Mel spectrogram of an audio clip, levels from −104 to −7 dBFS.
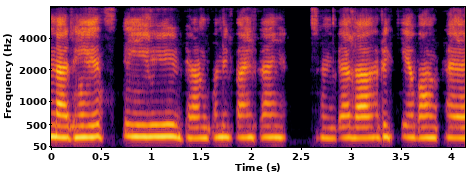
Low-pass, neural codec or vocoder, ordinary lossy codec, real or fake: none; codec, 16 kHz, 4 kbps, FunCodec, trained on LibriTTS, 50 frames a second; none; fake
